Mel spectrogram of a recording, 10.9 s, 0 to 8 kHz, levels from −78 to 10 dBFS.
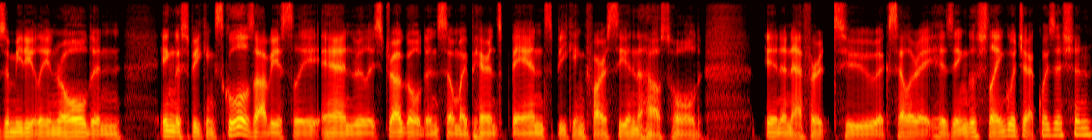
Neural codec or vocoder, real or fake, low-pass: codec, 16 kHz in and 24 kHz out, 0.9 kbps, LongCat-Audio-Codec, four codebook decoder; fake; 7.2 kHz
